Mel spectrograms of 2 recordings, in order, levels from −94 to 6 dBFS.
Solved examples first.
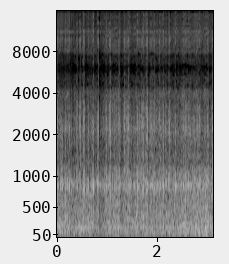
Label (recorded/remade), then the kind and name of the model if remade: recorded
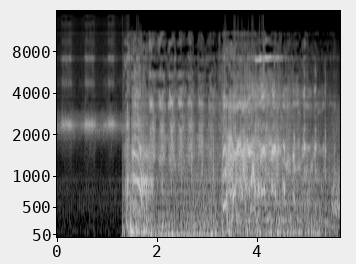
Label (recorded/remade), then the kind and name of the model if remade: remade, vocoder, Vocos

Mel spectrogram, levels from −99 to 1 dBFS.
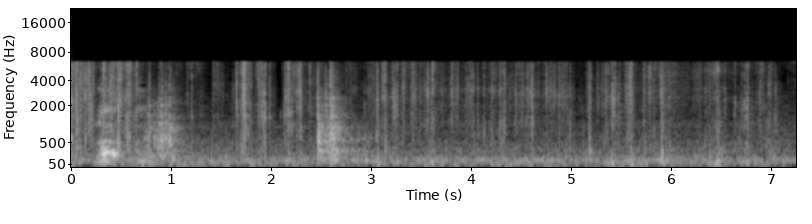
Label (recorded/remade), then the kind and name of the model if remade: remade, vocoder, Vocos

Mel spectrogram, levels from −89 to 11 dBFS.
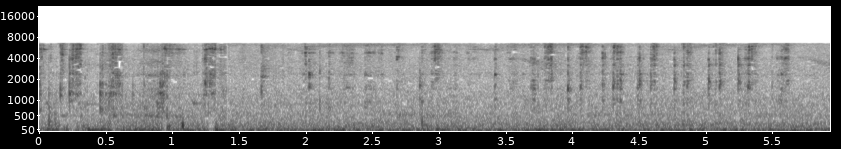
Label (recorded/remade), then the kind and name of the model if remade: recorded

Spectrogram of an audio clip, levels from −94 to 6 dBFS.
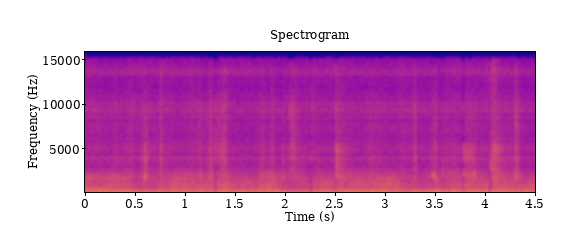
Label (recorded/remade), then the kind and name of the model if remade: remade, autoencoder, DAC-VAE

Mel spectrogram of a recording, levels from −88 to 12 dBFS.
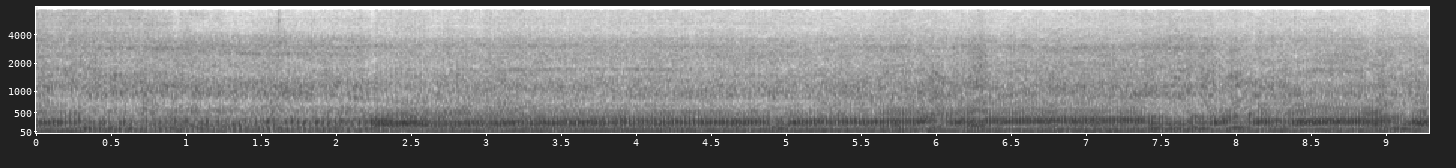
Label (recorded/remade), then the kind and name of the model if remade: remade, vocoder, Vocos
